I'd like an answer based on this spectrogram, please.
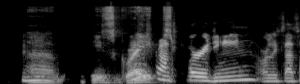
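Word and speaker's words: Carradine: Uh uh what's it David Kadine plays Bill. Um he's great. Keredine, or at least that's how I've been pronouncing it.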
